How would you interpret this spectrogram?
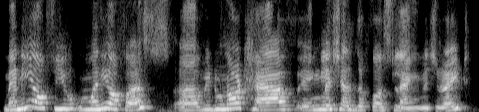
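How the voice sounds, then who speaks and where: A woman's voice: high-pitched, normal speed, fairly bright tone. A woman whose first language is Bengali, teaching a class in English and questioning her students, with frequent fillers. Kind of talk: classroom discussion.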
